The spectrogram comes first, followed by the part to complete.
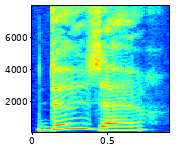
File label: french 9 hour; samsung YP-U5; Audio User Interface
